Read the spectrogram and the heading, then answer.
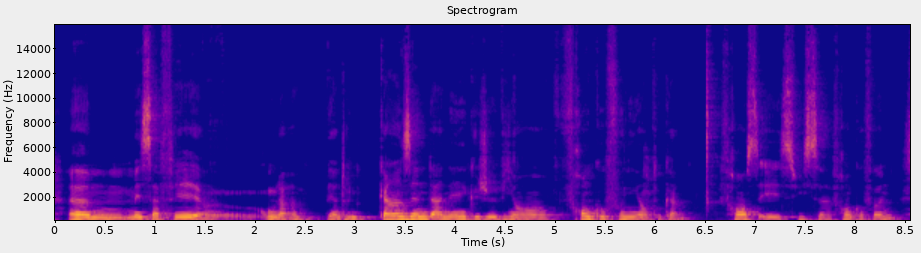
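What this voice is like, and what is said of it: Slight Swiss-German accent. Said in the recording (French): “il y a un petit accent euh, ... parce que je suis d'origine euh, suisse-allemande”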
